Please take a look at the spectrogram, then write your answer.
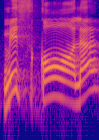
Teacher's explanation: موٹا. یعنی قاف تو موٹا ہوگا مستعلیہ, اس کے بعد والا الف بھی موٹا ہو جائے گا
